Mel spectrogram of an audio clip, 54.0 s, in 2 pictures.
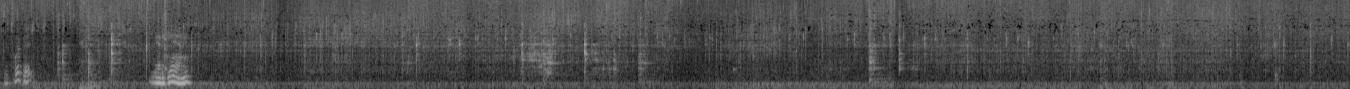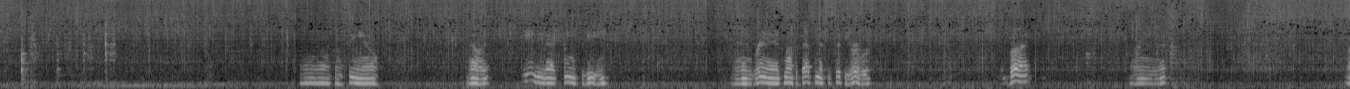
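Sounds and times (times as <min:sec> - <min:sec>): pork chop sizzling in a skillet: 0:00.0 - 0:54.0
metal spatula scraping a pan: 0:01.1 - 0:03.8, 0:08.0 - 0:13.4, 0:16.4 - 0:20.1, 0:26.9 - 0:29.9, 0:48.5 - 0:51.2.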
